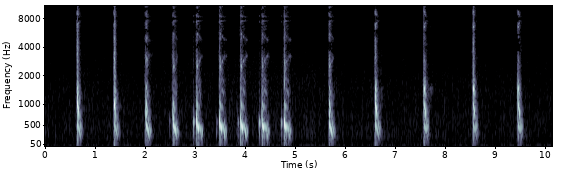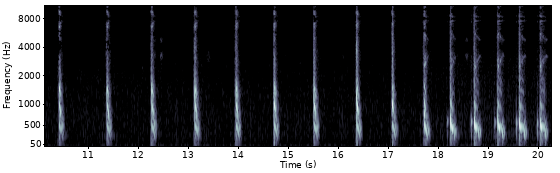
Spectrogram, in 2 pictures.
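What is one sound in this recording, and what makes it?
A bird calls over and over with short, sharp, croaking notes.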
